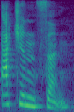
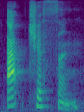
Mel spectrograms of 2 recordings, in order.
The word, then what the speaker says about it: Atchison: Do you know what you don't see in the word Atchison? An N in the middle. It's not Atchinson. If you're going to say it 50,000 times, say it right. Atchison.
